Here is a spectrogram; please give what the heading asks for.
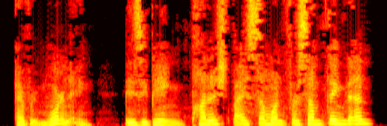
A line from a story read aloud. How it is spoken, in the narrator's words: Soon mutters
